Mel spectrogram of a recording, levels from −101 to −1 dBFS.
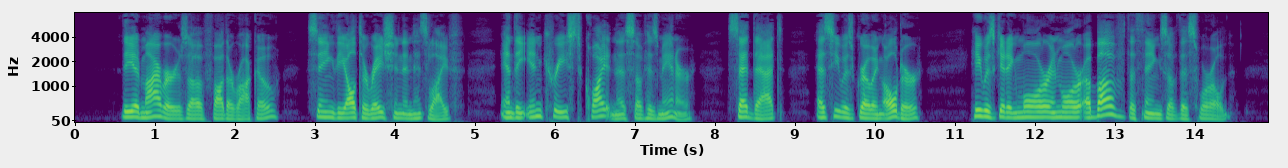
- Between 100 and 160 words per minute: Yes, average, 150 wpm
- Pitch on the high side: No, low, 130 Hz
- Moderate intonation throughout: Yes, average, 4.9 semitones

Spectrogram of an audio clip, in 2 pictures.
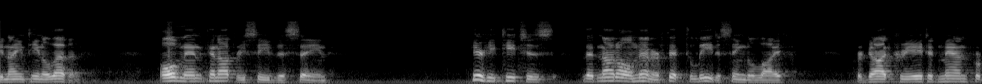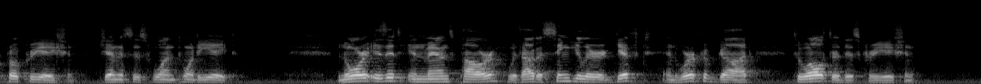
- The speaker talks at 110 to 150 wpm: Yes, average, 145 wpm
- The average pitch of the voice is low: Yes, low, 125 Hz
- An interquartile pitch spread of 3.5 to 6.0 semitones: Yes, average, 4.9 semitones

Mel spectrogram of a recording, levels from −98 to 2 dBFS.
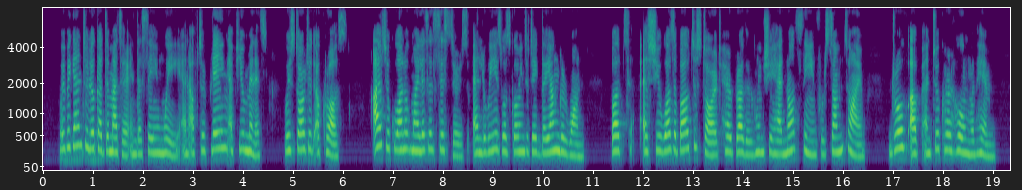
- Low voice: No, high, 245 Hz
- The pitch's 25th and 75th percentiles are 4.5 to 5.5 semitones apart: No, average, 3.7 semitones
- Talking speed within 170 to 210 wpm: Yes, average, 190 wpm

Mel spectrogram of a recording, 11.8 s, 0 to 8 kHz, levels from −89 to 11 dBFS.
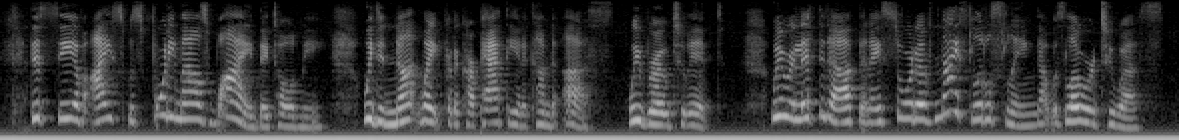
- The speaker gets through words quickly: Yes, fast, 215 wpm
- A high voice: Yes, very high, 275 Hz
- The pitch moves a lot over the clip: Yes, wide, 6.5 semitones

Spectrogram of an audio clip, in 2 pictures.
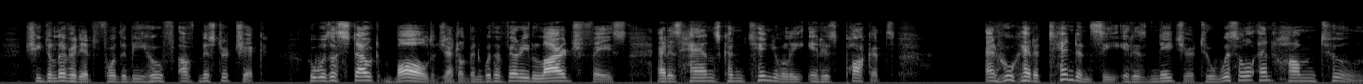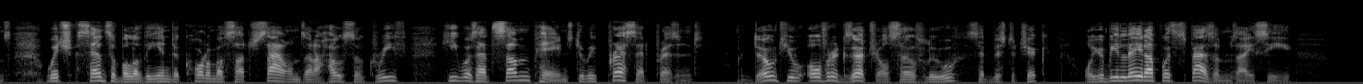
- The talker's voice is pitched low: No, medium, 145 Hz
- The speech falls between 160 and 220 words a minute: Yes, average, 175 wpm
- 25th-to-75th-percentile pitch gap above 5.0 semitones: Yes, wide, 5.4 semitones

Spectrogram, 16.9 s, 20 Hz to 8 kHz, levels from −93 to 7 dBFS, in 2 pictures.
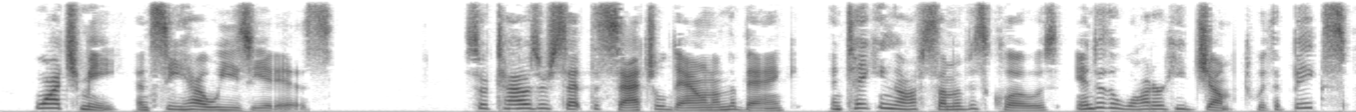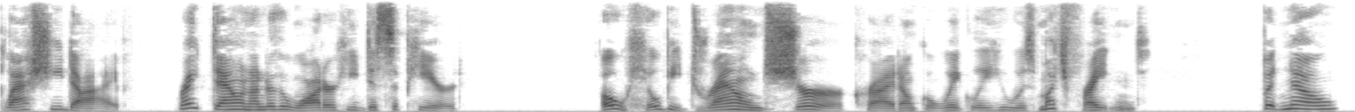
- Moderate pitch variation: No, wide, 6.0 semitones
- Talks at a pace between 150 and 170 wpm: No, average, 195 wpm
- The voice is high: Yes, high, 210 Hz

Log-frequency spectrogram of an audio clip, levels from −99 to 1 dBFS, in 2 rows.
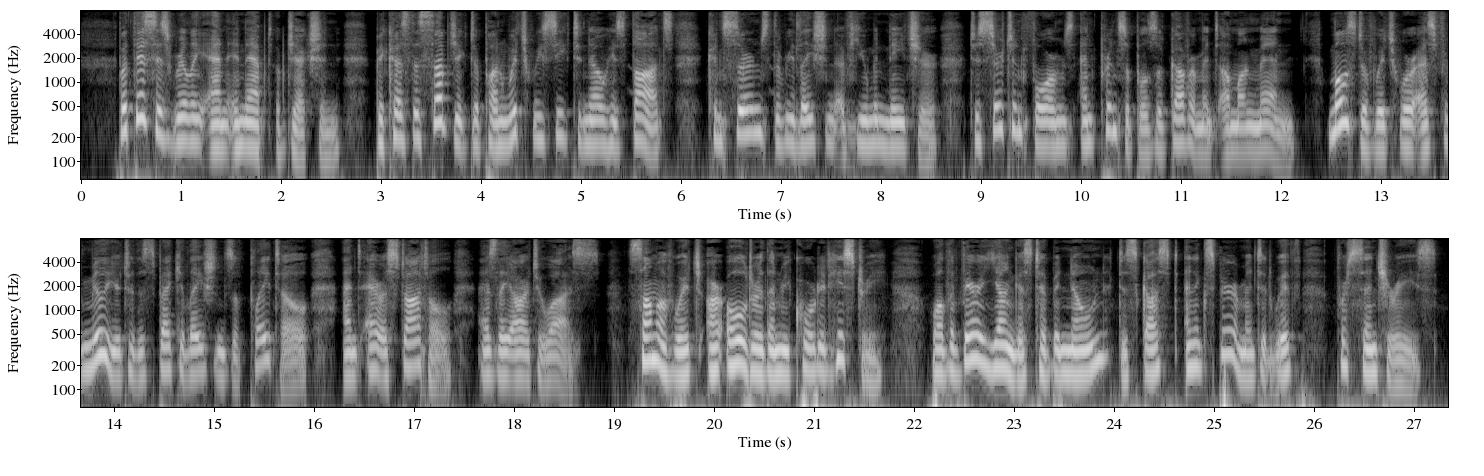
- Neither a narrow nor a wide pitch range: Yes, average, 3.9 semitones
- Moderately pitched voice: Yes, medium, 165 Hz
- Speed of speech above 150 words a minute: Yes, average, 160 wpm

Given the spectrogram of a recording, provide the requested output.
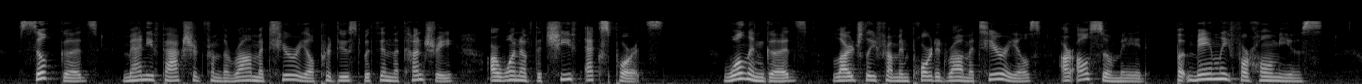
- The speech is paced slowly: No, average, 150 wpm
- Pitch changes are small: No, average, 4.2 semitones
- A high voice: No, medium, 180 Hz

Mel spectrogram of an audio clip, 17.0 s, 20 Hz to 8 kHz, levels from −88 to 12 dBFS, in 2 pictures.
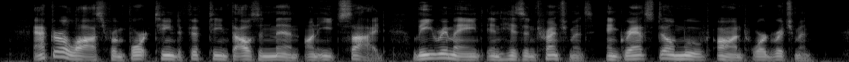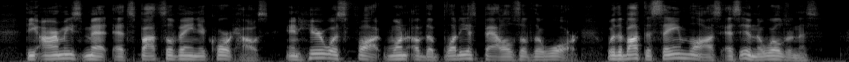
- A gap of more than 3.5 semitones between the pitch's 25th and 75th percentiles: Yes, average, 4.0 semitones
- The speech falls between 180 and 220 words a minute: Yes, average, 185 wpm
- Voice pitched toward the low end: Yes, low, 115 Hz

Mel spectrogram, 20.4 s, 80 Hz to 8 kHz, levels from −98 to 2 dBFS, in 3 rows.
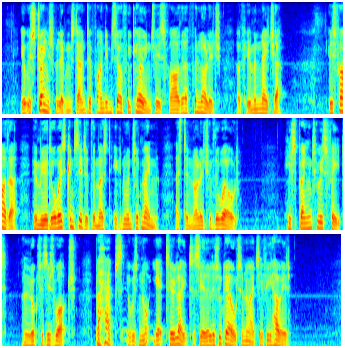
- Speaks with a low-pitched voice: Yes, low, 125 Hz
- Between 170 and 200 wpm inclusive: Yes, average, 180 wpm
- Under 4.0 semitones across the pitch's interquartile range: No, average, 4.7 semitones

